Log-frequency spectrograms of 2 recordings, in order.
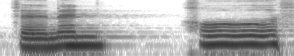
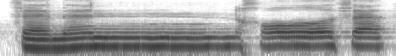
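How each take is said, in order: First: There is a break right after the n. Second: The n sound is held too long. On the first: "La dernière erreur, c'est la pause" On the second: "c'est de prolonger son temps"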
